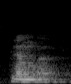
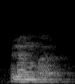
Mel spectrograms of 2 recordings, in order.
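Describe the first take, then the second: The two takes are said the same way.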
